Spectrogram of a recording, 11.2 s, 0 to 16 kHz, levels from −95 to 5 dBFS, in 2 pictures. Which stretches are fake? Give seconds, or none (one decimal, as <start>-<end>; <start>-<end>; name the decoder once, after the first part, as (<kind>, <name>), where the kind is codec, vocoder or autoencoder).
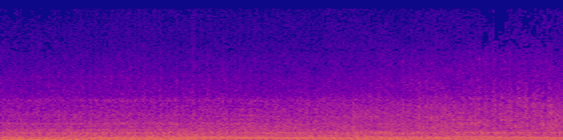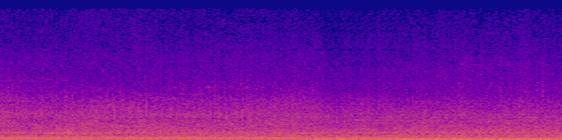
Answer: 3.2-4.5 (codec, SNAC); 5.5-6.7; 8.3-9.6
